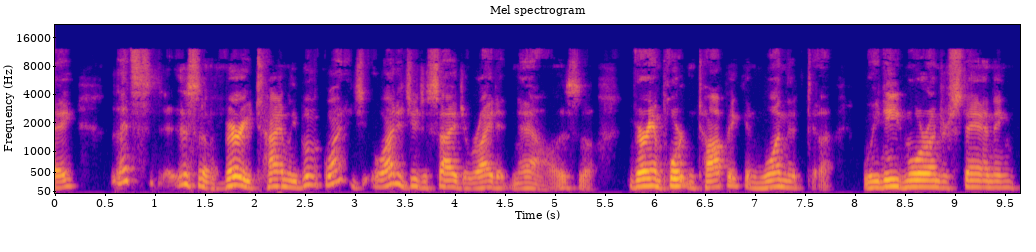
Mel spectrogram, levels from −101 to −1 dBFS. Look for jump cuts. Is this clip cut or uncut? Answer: uncut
